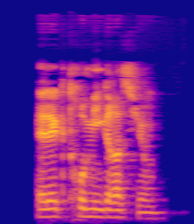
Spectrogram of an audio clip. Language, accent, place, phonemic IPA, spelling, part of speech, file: French, France, Lyon, /e.lɛk.tʁɔ.mi.ɡʁa.sjɔ̃/, électromigration, noun, LL-Q150 (fra)-électromigration.wav
- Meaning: electromigration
